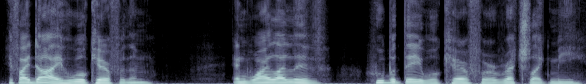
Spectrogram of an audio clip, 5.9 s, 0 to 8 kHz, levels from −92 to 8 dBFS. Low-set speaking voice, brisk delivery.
Yes: low, 125 Hz; fast, 225 wpm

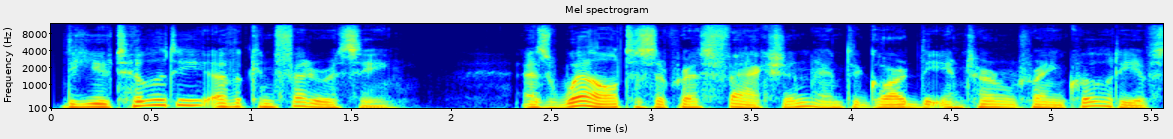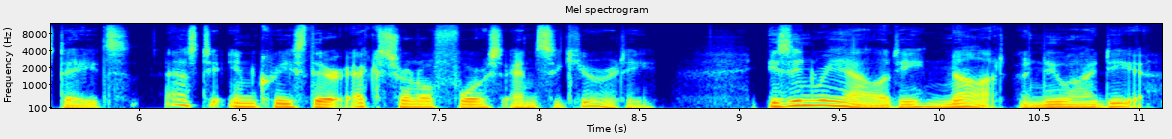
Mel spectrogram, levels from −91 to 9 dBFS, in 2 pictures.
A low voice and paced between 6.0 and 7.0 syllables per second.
Yes: low, 120 Hz; 6.1 syllables/s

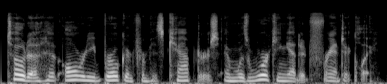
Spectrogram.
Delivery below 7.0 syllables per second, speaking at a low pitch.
No: 5.9 syllables/s; medium, 175 Hz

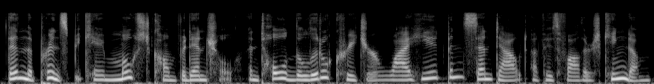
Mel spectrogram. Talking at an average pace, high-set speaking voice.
Yes: average, 190 wpm; high, 225 Hz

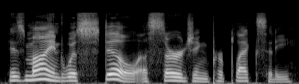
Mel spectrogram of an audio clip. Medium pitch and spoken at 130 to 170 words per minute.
Yes: medium, 165 Hz; average, 140 wpm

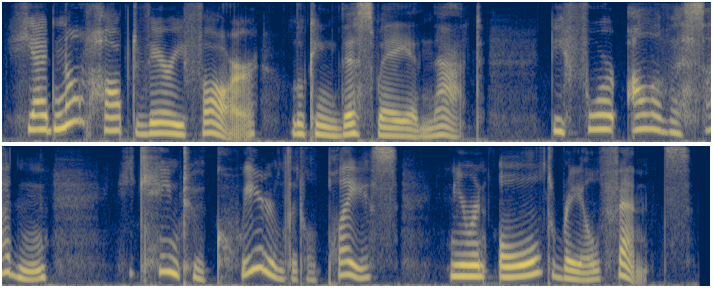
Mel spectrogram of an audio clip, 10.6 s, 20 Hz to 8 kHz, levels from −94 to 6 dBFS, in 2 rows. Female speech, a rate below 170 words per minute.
Yes: female; average, 160 wpm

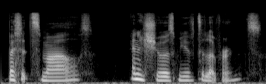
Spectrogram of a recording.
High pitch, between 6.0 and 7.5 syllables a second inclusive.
Yes: high, 195 Hz; 6.9 syllables/s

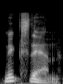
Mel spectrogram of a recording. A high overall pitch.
No: low, 120 Hz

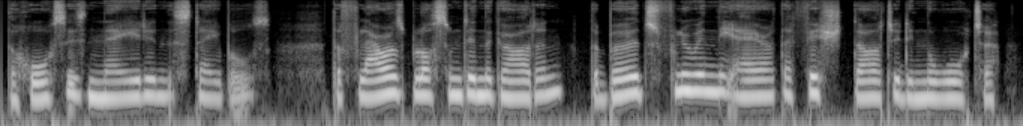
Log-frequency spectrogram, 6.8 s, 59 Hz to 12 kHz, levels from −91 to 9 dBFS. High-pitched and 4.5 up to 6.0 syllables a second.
Yes: high, 210 Hz; 5.5 syllables/s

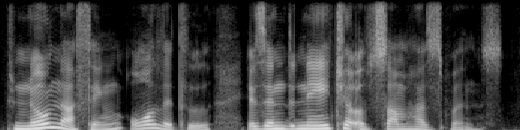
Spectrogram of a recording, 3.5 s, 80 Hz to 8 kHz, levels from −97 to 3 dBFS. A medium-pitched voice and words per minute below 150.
No: medium, 170 Hz; fast, 205 wpm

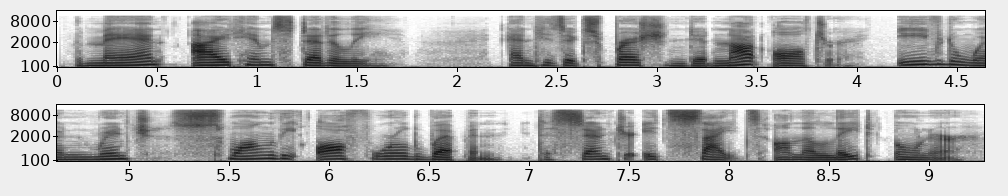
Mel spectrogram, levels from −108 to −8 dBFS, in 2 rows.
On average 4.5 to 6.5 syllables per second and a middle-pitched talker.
Yes: 4.6 syllables/s; medium, 165 Hz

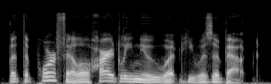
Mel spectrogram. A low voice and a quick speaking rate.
Yes: low, 115 Hz; fast, 220 wpm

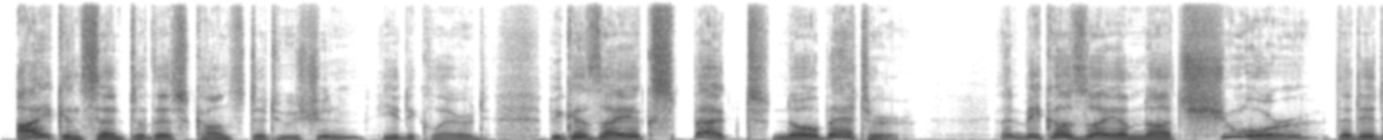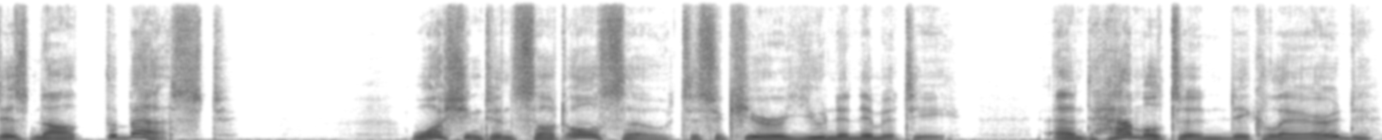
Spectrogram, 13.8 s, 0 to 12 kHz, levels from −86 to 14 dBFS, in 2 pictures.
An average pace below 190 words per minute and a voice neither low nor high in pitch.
Yes: average, 145 wpm; medium, 160 Hz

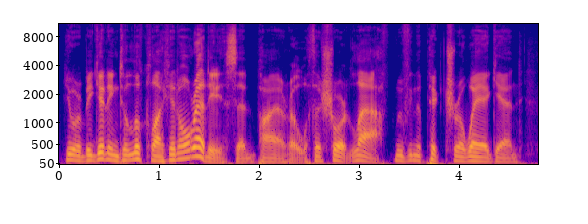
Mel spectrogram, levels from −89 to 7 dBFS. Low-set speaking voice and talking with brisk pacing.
Yes: low, 105 Hz; fast, 240 wpm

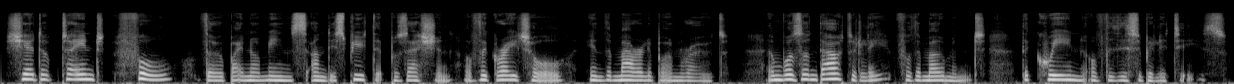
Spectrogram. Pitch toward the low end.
No: high, 195 Hz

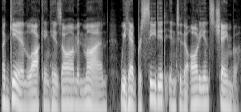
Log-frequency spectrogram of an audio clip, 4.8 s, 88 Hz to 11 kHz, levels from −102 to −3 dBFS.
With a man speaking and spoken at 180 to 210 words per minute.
No: male; average, 160 wpm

